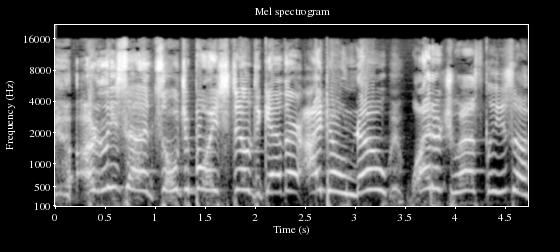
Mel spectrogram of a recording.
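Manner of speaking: acted-out, rowdy, very high-pitched, shrill yelling. Retelling how Jeffrey answered a question on a live: imitating Jeffrey yelling. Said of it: "yelling like this".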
